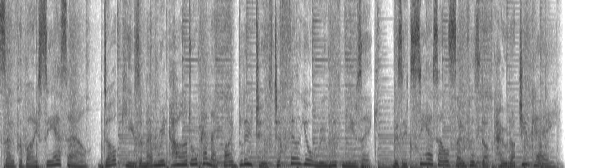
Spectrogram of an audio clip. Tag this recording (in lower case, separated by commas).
music, speech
